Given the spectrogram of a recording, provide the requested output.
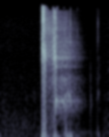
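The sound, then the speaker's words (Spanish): A short slurping sip from a drink, a quick burst of wet, noisy sound lasting about half a second, alone in an otherwise quiet moment. “un traguito, mi hermano, un ¿Eh?”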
